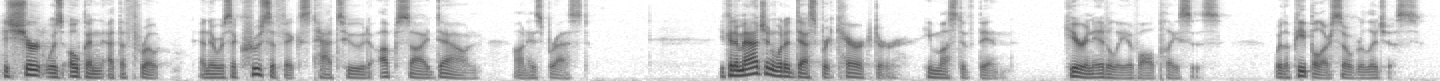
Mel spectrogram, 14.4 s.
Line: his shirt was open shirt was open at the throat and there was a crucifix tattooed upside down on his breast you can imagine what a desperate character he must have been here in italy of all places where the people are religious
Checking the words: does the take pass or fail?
fail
